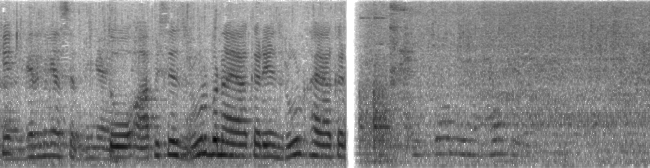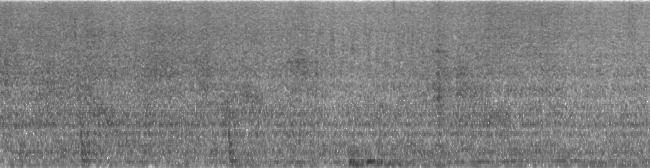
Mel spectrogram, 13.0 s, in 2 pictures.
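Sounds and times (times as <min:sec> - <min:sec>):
curry sizzling in a wok: 0:00.0 - 0:13.0
spatula stirring: 0:05.9 - 0:12.9.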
